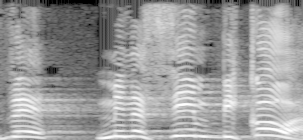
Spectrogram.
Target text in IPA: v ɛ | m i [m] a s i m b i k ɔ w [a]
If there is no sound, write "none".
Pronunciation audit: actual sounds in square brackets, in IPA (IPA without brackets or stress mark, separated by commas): n, a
